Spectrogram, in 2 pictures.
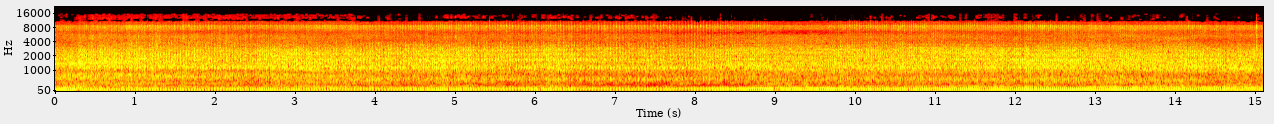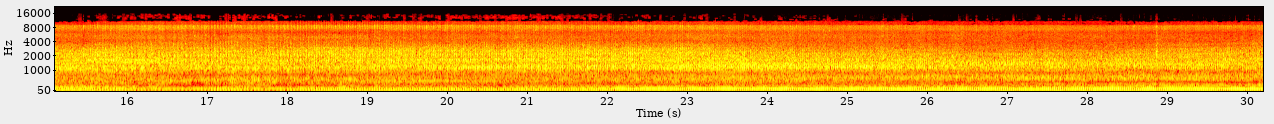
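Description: Swaraj tractor's diesel engine running steadily under load as its steel cage wheels churn through flooded mud while puddling the field.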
